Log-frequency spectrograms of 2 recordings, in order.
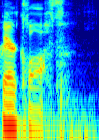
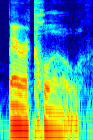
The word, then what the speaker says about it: Barraclough: the screen and said, how do you think this name is pronounced? And the room went 0 for 4. Bearcloth. Bearclaw. It's the most popular. Barraclough. Barraclough. Is how Sterling went for.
